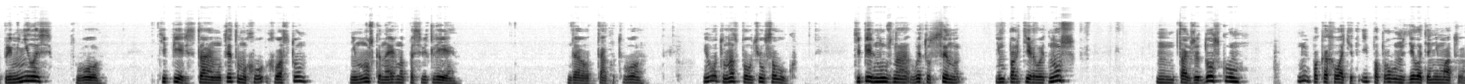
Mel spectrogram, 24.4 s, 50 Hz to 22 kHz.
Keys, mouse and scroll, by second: 0.3 click, 1.4 scroll down 2, 2.4 click, 6.0 click, 10.7-11.2 scroll down 1, 11.2 middle click, 13.0-13.5 scroll down 1, 13.5 middle click, 15.0-16.0 scroll down 1, 23.8-24.4 scroll down 3.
